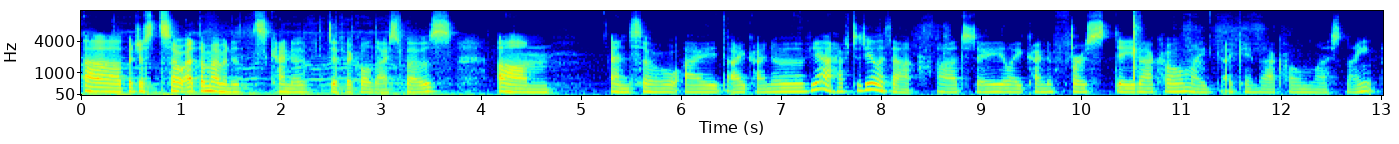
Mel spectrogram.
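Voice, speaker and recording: Woman, very low voice, slightly raspy throat, rambling casual stream chat, soft music behind. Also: measured pace. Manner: rambling, full of fillers and restarts. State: throat still recovering from illness, slightly raspy. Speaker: streamer and audio creator.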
